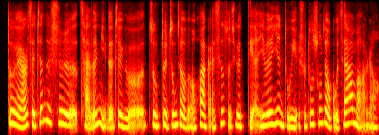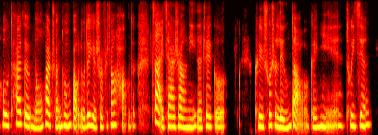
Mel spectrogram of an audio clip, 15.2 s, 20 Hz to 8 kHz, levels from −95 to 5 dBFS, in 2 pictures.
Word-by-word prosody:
对， 270 -7 +3
而 200 +3 +3
且 255 0 +3
真 295 +8 -3
的 335 -3 0
是 275 -4 +2
踩 - - -1
了 - - 0
你 245 -7 +1
的 - - +1
这 240 +2 +2
个 245 +5 0
就 250 -3 +2
对 260 +2 +1
宗 245 +4 +2
教 255 -4 +2
文 190 0 -2
化 245 0 +2
感 200 -3 -4
兴 275 +8 -3
趣 290 - -15
的 230 - 0
这 235 +2 -4
个 225 - +4
点。 275 -1 +1
因 230 +1 +3
为 255 +2 +6
印 275 -2 +1
度 205 -3 -1
也 200 +2 +1
是 225 0 -4
多 265 +4 -2
宗 290 +2 -3
教 280 -7 +4
国 205 +1 0
家 265 +9 +1
嘛， 260 -4 0
然 230 -2 -3
后 245 +4 0
它 275 -1 -1
的 240 -4 +3
文 190 -1 -1
化 265 +2 +2
传 215 -3 -3
统 235 0 +1
保 205 -5 0
留 - - -4
得 240 +4 +2
也 220 -3 +1
是 210 +2 -4
非 230 - -12
常 245 +2 -1
好 - - -7
的， 240 +2 -11 0.3
再 300 -9 +1
加 215 +1 -1
上 205 -2 0
你 195 +1 +1
的 190 -3 -2
这 220 +2 -1
个 105 - -4 0.5
可 230 - -2
以 215 - +4
说 235 +3 -1
是 235 0 -1
领 200 +1 +3
导 250 -1 -1
给 205 -1 -1
你 230 +2 -1
推 230 -2 -1
荐。 240 +3 -2
235 Hz, 280 characters per minute, -19 LUFS, 210-260 Hz, 0.5 s, 为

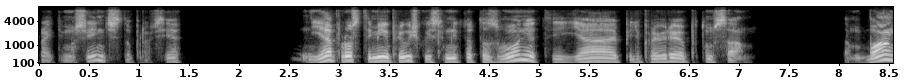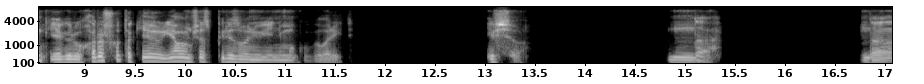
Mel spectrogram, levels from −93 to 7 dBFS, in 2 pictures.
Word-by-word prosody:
про - - -8
эти - - -18
мошенничества, 175 - 0
про - - -19
все - - -6 1.2
Я 130 - +3
просто 185 -5 +3
имею 165 +2 +6
привычку, 160 -6 0
если 120 - -1
мне 140 +1 0
кто-то 140 -1 -6
звонит, 170 - 0
я 135 +5 0
перепроверяю 125 +3 -3
потом - - -11
сам. - - 0 0.9
Там 95 - -17
банк, 210 - +5
я 120 0 -1
говорю: 120 -1 -1
"Хорошо, 180 - -2
так - - -7
я 160 -2 0
я 145 +3 0
вам 155 -2 -3
сейчас 150 - -3
перезвоню, 120 -5 -6
я 105 -1 -6
не 100 - -10
могу 100 -1 -12
говорить". 80 -4 -15 1.4
И - - -5
всё. - - +8 1.4
М-да. 105 -2 -7 1.4
Да 100 - -9
да 100 0 -3
130 Hz, 130 wpm, -21 LUFS, 110-160 Hz, 1.4 s, всё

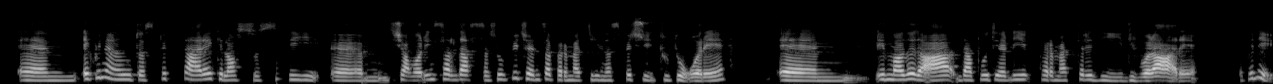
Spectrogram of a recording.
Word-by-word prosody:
ehm, 185 -1 -1
e 255 - +3
quindi 315 +2 -4
hanno 230 -2 -2
dovuto 225 -2 -3
aspettare 245 +2 -1
che 250 -1 -4
l'osso 200 -1 -5
si, 215 -1 -9
ehm, 175 - -3
diciamo 185 - -3
rinsaldasse 220 -1 -1
a - - -8
sufficienza 235 +1 -3
per 210 -3 -4
mettergli 190 +2 -6
una 195 0 -7
specie 200 +1 -7
di - - -14
tutore, 185 -1 0 0.5
ehm, 175 +5 +2
in 230 0 -2
modo 220 +3 +5
da 210 -1 +7
da 200 0 +2
potergli 220 +1 -4
permettere 200 +1 -5
di 180 -3 -10
di 185 - -8
volare 185 - +5 0.4
e - - -23
quindi 265 -1 -5
205 Hz, 150 wpm, -23 LUFS, 185-225 Hz, 0.5 s, da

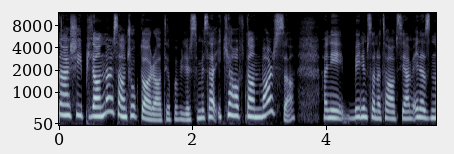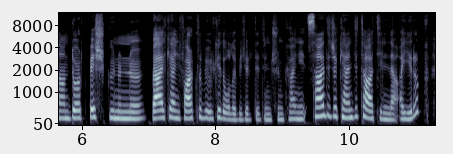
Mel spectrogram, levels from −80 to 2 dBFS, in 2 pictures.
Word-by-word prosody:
her 315 -1 +5
şeyi 300 0 -1
planlarsan 280 +4 +4
çok 275 -1 -4
daha 195 -5 +2
rahat 165 +1 -2
yapabilirsin. 185 +2 -6
Mesela 245 +2 0
2 265 +5 -3
haftan 270 -3 +2
varsa, 380 +5 -1 0.4
hani, 230 -3 -1
benim 255 +4 -1
sana 235 -3 -3
tavsiyem 205 -1 -3
en 255 - -1
azından 225 -2 -1
4-5 230 +2 +1
gününü 205 -2 0
belki, 230 +3 +6
hani, 220 -2 -1
"Farklı 220 +3 +2
bir 220 - -4
ülke 210 +3 -4
de - - -2
olabilir" 175 -1 -7
dedin 175 0 -9
çünkü, 175 +2 -10
hani, 195 -1 -5
sadece 275 0 +4
kendi 240 0 -2
tatiline 205 -8 0
ayırıp 200 - -5
225 Hz, 175 wpm, -22 LUFS, 200-265 Hz, 0.4 s, belki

